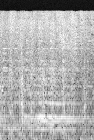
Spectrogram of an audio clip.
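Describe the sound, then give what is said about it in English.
A steam train rolls along the rails with a steady, fairly loud rumble and hiss, a faint rhythmic clatter running underneath, with no one speaking. “Steam trains carried the bulk of consumer goods across the country.”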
